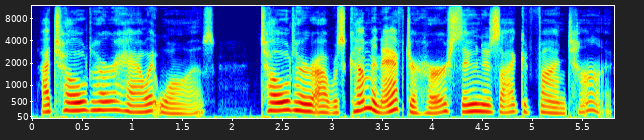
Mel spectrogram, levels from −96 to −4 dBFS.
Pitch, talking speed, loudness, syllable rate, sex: 205 Hz, 195 wpm, -17 LUFS, 4.1 syllables/s, female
